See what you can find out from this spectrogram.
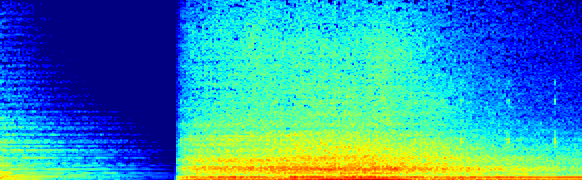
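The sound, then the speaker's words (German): A fading tone gives way to a sudden, continuous roar of vehicle traffic, engines rumbling and droning steadily as a seemingly endless stream of cars passes along the narrow two-lane main street of the village of Löcknitz in Western Pomerania, Germany. “Über die enge, zweispurige Hauptstraße des Dorfs braust ein scheinbar endloser Strom von”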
